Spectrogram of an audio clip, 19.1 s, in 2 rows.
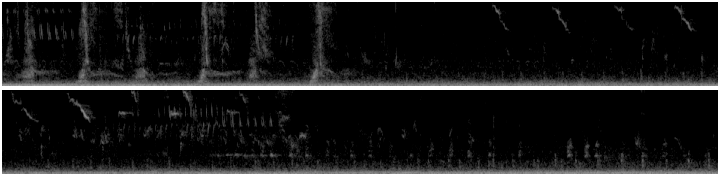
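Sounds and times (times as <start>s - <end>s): bird singing whistles and chirps: 0.0s - 3.5s, 9.0s - 13.7s
low outdoor rumble: 0.0s - 6.6s.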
